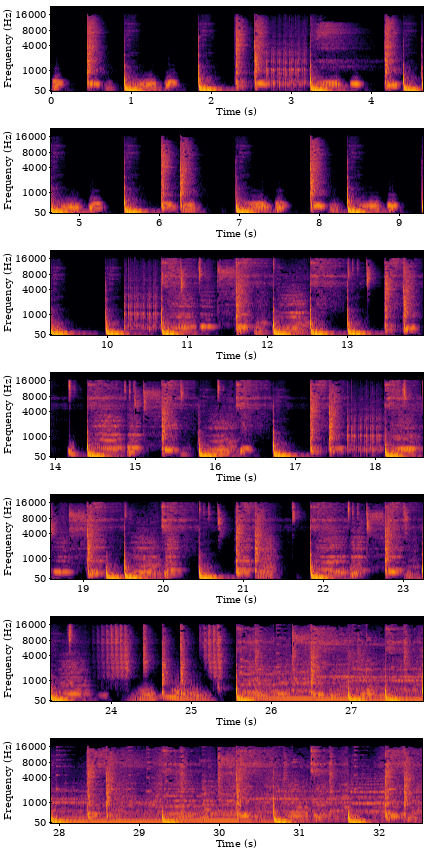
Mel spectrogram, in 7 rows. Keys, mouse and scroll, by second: 2.7 a, 3.5 click, 7.6 click, 11.4 ctrl+Num_Lock, 11.6 a, 13.1 click, 14.8 click, 16.5 click, 17.4 click, 19.3 a, 20.0 click, 22.0 i, 22.6 click, 22.8 a, 23.4 click, 24.5 i, 25.0 click, 25.3 a, 25.9 click, 27.7 scroll down 1, 29.4 click, 29.9-30.3 alt+scroll up 1, 30.9 click.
